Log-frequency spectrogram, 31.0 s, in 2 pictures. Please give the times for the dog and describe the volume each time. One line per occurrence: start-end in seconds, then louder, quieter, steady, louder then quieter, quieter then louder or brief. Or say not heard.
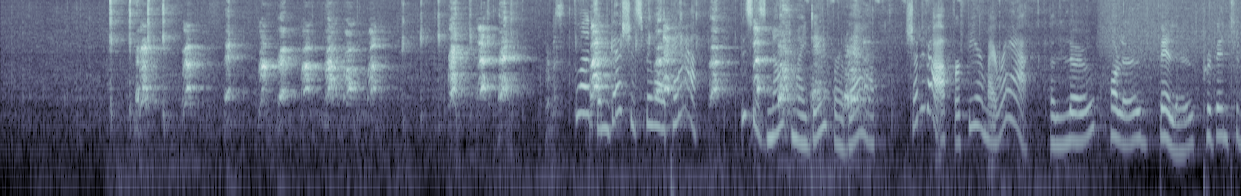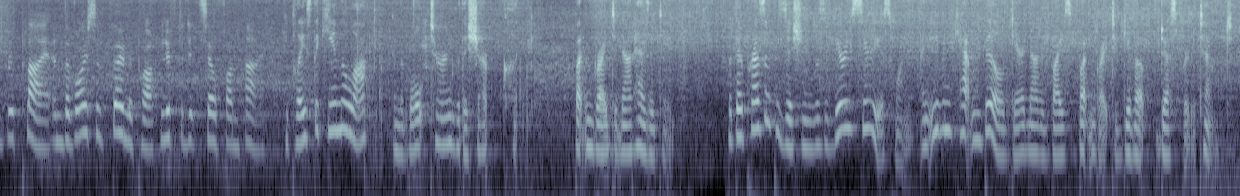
1.4-10.9 steady.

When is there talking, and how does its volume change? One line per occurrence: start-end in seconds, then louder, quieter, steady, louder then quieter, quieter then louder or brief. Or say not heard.
7.0-30.9 steady.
